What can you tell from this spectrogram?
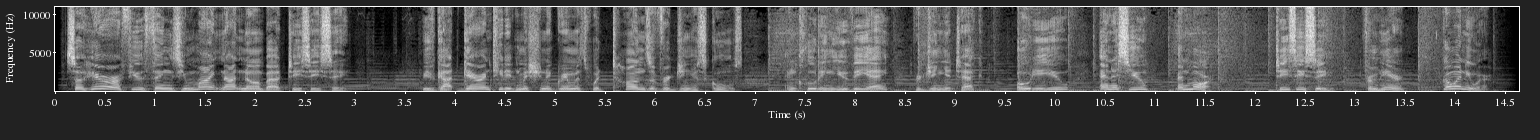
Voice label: conversational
